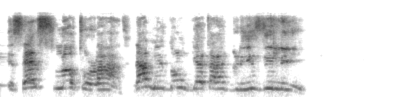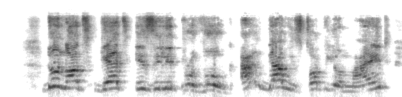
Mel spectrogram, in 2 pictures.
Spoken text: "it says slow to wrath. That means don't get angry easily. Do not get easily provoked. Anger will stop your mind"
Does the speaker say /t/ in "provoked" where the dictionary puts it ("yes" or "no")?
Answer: no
